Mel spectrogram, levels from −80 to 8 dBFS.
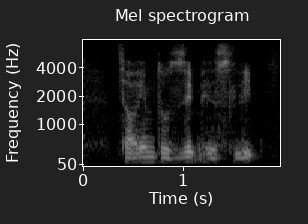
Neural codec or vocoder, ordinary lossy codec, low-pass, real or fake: vocoder, 44.1 kHz, 128 mel bands, Pupu-Vocoder; none; 7.2 kHz; fake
